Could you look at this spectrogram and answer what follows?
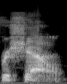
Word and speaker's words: Raichel: and last it's spelled really weird, but it's Rochelle, Okay. like New Rochelle.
